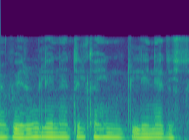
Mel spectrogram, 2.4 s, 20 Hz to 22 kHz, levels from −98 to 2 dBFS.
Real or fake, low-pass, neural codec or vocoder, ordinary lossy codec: real; 7.2 kHz; none; none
